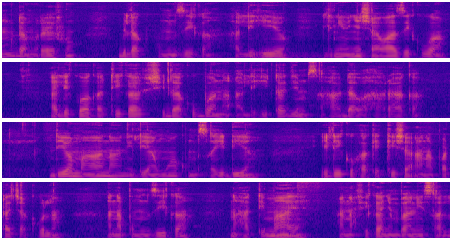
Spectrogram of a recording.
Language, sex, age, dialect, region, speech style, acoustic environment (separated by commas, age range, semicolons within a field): Swahili, female, 25-34, Kenya - Mombasa, Kenya, relaxed, construction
